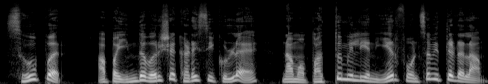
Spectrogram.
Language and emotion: Tamil, surprised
